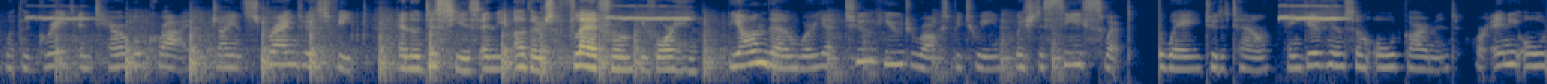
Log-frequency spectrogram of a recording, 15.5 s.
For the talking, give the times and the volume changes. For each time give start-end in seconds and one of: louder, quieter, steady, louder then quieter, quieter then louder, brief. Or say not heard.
0.1-15.4 louder then quieter.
